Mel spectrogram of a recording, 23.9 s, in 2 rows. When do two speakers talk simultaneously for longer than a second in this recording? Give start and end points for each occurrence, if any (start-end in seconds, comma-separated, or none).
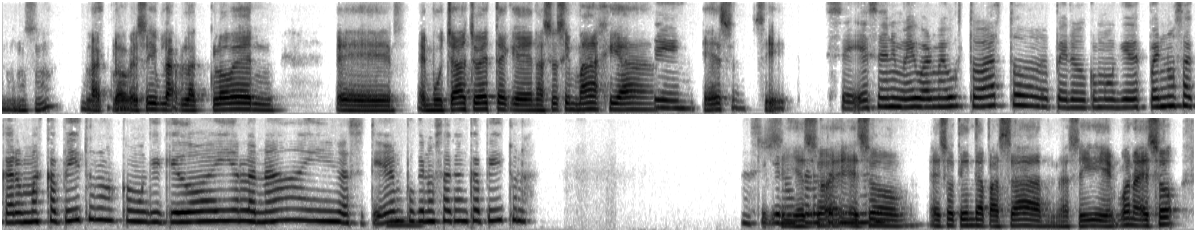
19.5-20.9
